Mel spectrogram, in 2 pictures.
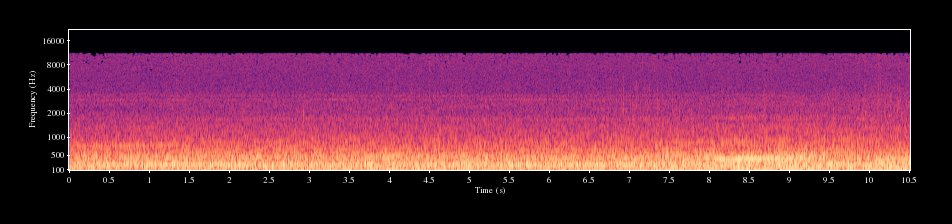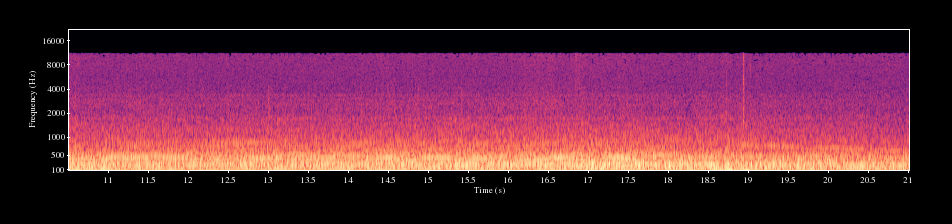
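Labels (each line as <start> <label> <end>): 0.0 A soft, steady hum of an engine and road noise echo gently inside a car moving at medium speed. 21.0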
